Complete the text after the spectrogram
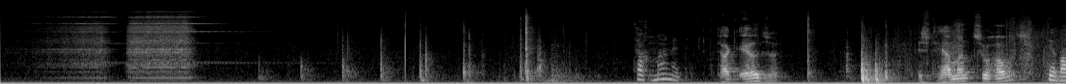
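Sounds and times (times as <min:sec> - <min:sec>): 
doorbell ringing: 0:00.2 - 0:03.1
speech: 0:06.4 - 0:07.9, 0:09.2 - 0:10.6.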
